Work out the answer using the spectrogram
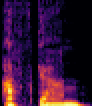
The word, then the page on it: afghan: English; British English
